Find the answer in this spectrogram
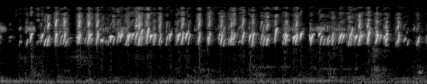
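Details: European goldfinch chorus meant to rouse silent males; pulsing, rapid high twitter with bright chirps and buzzy trills repeating about four times a second, overlapping birds.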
